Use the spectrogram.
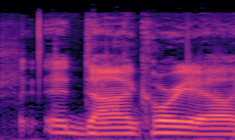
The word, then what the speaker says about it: Don Coryell: Was it Don Corell? Is that how you say his name? Don Coryell.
